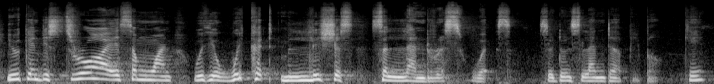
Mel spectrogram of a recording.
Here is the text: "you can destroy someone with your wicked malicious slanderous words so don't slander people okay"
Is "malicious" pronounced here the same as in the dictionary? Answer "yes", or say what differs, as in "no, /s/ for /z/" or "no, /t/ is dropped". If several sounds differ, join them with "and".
yes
